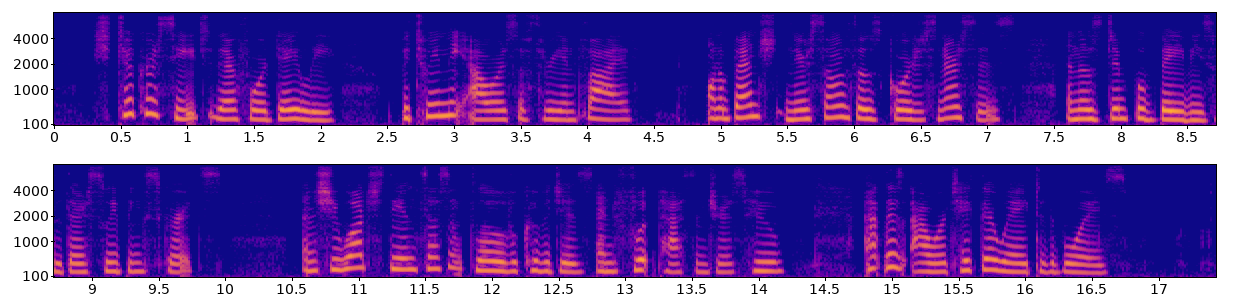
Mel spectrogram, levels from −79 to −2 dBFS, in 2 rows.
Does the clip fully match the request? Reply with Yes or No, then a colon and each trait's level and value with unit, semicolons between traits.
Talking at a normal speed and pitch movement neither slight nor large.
Yes: average, 180 wpm; average, 3.2 semitones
